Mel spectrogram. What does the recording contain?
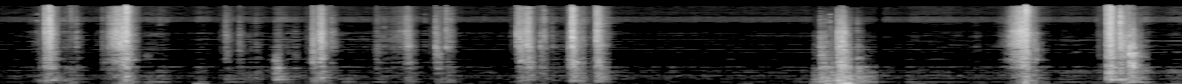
floppy-out
in and out of a normal floppy disk in my old drive
drive, pc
